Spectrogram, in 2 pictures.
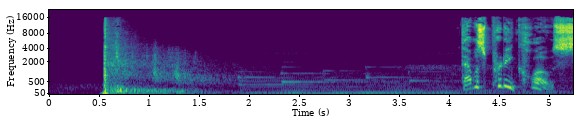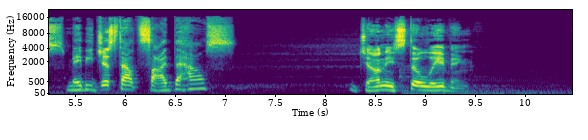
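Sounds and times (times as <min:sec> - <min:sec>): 
single loud gunshot echoing: 0:00.5 - 0:02.0
speech: 0:04.1 - 0:07.2, 0:08.2 - 0:09.5.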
